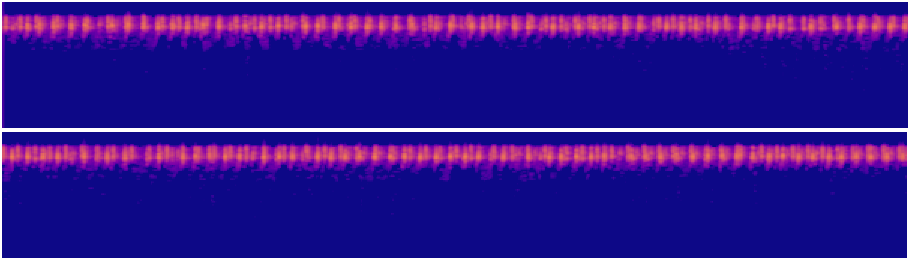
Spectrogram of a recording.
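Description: Cicadas singing: a steady, high-pitched buzzing chorus that pulses rapidly, several times a second.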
